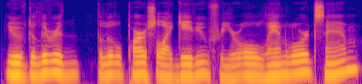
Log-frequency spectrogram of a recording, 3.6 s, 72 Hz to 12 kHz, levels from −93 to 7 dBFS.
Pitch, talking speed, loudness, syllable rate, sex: 130 Hz, 230 wpm, -15 LUFS, 5.7 syllables/s, male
